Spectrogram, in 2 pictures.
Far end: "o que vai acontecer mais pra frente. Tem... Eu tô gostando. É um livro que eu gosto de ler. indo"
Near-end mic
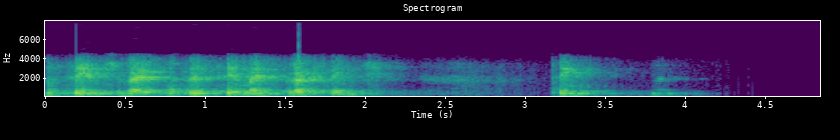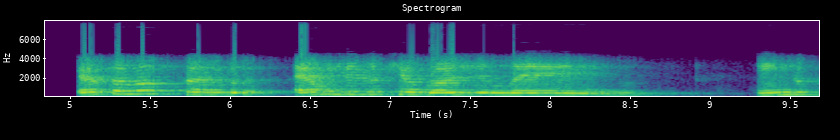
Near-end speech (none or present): none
